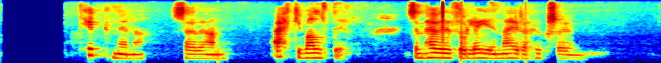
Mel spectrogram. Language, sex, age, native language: Icelandic, female, 30-39, Icelandic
